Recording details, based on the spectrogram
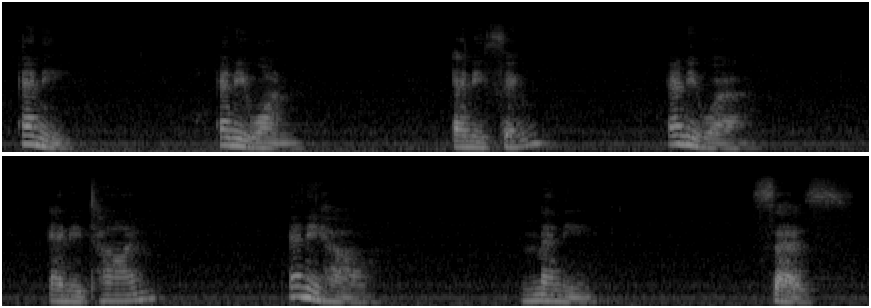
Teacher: the sound for short a3 is not made as far back in the throat as it is for short a1 you feel the air against the top of your palate only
